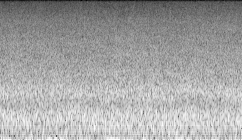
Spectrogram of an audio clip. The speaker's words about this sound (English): And this is the sound of it pouring out the other side, just a tumble of white water.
